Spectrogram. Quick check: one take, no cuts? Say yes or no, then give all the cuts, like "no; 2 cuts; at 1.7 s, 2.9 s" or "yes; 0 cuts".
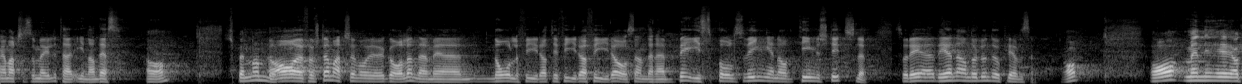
no; 2 cuts; at 2.2 s, 8.9 s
